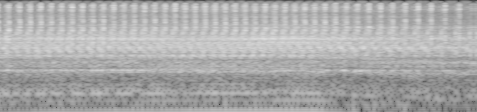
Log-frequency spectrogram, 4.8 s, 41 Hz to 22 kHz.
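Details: Opel X20XEV engine knocking both cold and hot: sharp metallic knocking at roughly three per second, somewhat uneven, over the idle; internal engine knock, source undetermined.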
